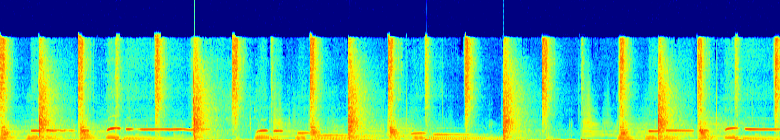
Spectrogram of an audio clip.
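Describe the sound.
A clear whistled melody rides on top of a lively band with steady drum hits and bass, the whistling holding long notes and sliding between phrases, loud.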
